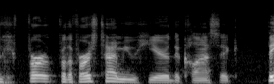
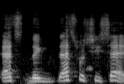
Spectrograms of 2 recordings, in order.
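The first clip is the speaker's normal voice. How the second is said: normal talking voice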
